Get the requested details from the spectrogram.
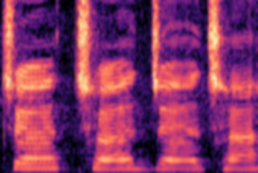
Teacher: ये 4 ध्वनियाँ जो हैं वो स्पर्श संघर्षी व्यंजन की श्रेणी में आती हैं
